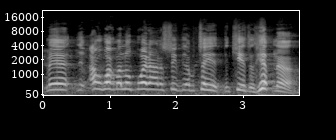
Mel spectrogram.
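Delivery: usual speaking voice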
